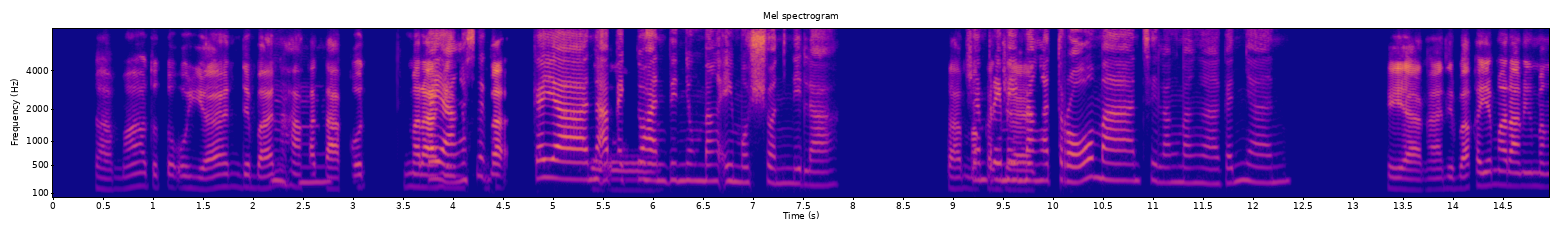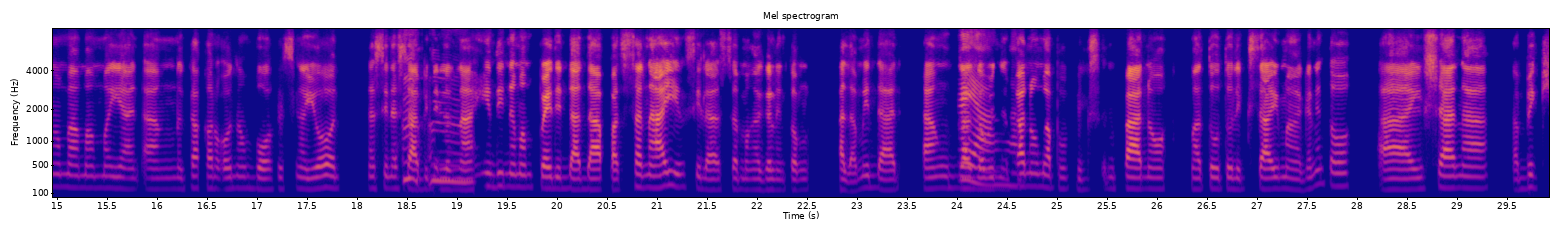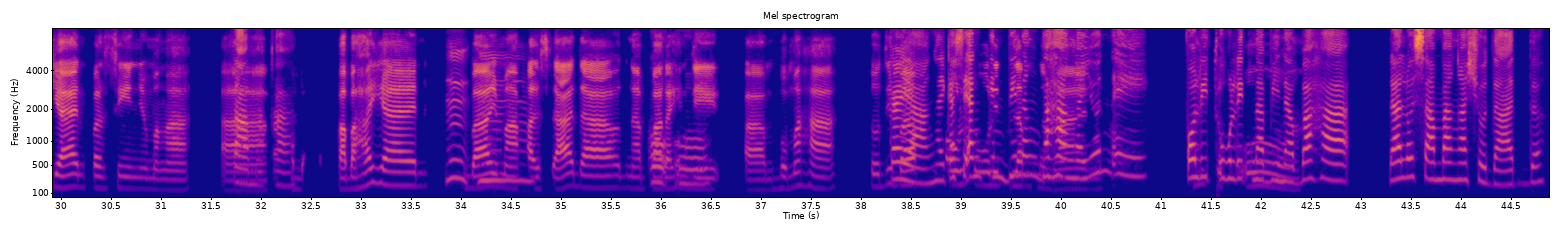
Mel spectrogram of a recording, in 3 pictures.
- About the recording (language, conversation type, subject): Filipino, unstructured, Paano mo tinitingnan ang mga epekto ng mga likás na kalamidad?
- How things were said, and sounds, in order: none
